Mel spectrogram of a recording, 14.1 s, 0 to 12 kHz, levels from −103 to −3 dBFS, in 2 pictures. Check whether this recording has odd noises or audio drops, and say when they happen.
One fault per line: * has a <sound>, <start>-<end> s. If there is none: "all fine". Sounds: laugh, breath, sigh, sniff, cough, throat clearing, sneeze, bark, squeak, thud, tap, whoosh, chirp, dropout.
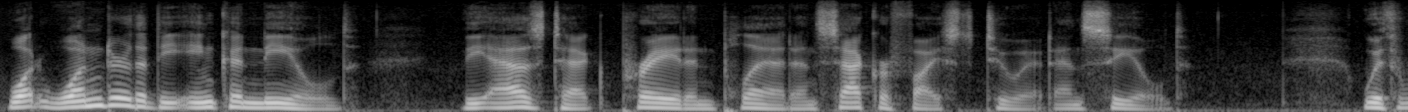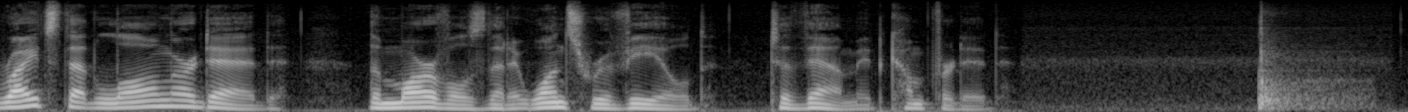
* has a thud, 13.3-13.9 s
